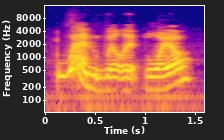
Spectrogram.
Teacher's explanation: you notice my voice went up at the end because there's a question mark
